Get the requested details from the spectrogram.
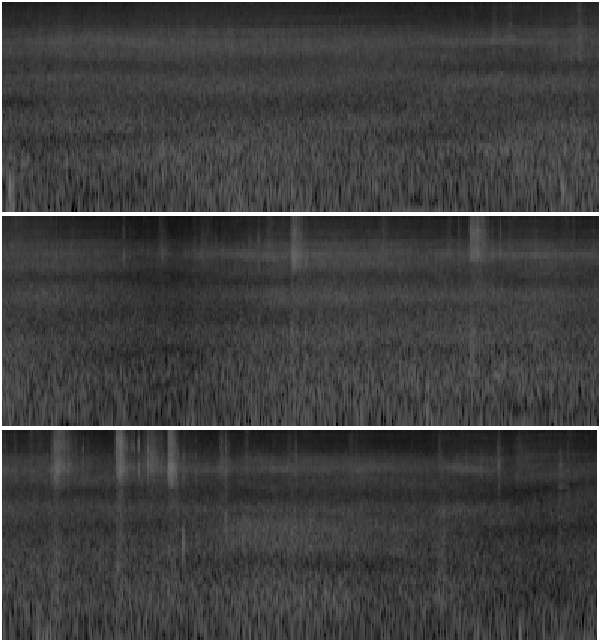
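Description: Waves wash steadily onto a shingle beach.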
